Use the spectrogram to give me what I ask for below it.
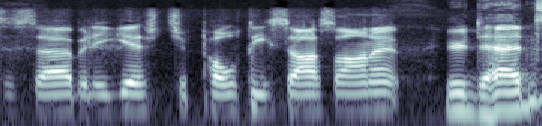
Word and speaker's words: chipotle: Subway, gets a sub, and he gets chipotle sauce on it. Your dad Yeah. does. He says chipotle. Chipotle. I was like, okay. That's not. It's chipotle. Like he's mixing the L and the T.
